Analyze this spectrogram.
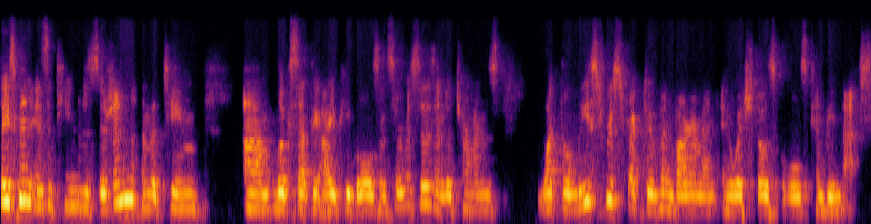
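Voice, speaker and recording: A woman's dark, mellow tone at a medium pitch, delivered at a fairly quick pace. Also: ordinary pitch variation. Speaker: IEP trainer. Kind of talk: online training presentation. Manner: fast.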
